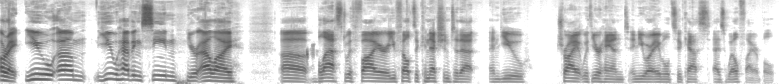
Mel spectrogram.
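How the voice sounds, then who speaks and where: A man's voice: medium pitch, steady tone, a bit bright, clean tone. A man running a tabletop role-playing game, talking casually with many fillers and restarts. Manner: halting, full of fillers, casual. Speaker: game master.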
